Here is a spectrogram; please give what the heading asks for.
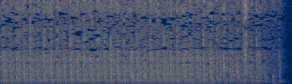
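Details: Janome sewing machine after lubricating all moving parts with oil: even, quick clatter about three or four strokes a second, no creak or knock. Normal running.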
